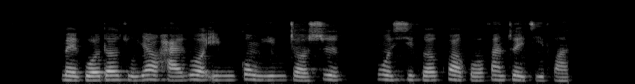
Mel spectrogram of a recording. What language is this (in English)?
Chinese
